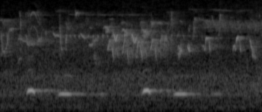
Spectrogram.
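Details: Common cuckoo, the first of the year, calls from high in a tree directly overhead in Alblasserbos woodland, Netherlands, in the morning: low, falling two-note "cu-koo" about every one and a half seconds over a busy chorus of songbirds including blackcap and blackbird.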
